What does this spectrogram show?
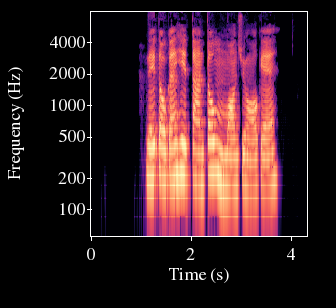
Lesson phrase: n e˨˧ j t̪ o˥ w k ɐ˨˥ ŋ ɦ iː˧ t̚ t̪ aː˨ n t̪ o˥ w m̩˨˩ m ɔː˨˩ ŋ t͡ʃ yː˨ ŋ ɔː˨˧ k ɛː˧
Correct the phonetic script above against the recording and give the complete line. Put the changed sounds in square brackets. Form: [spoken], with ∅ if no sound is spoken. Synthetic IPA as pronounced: n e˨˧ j t̪ [o˨] w k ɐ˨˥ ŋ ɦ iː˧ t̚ t̪ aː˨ n t̪ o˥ w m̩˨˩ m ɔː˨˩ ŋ t͡ʃ yː˨ ŋ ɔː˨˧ k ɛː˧

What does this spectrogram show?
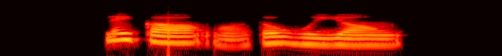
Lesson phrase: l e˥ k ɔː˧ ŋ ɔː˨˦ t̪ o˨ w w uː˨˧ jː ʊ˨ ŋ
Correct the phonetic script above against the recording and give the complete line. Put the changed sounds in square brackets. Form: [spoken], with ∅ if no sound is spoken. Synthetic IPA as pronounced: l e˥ k ɔː˧ ŋ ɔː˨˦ t̪ [o˥] w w uː˨˧ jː ʊ˨ ŋ

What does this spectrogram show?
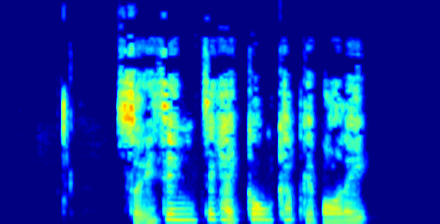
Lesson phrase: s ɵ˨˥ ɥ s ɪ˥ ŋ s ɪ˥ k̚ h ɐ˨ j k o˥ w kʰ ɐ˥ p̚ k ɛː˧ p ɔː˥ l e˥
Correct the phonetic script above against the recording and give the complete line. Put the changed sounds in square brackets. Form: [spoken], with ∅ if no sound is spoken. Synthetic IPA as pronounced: s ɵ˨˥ ɥ [t͡s] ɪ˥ ŋ [t͡s] ɪ˥ k̚ h ɐ˨ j k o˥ w kʰ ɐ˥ p̚ k ɛː˧ p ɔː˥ l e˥

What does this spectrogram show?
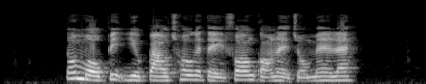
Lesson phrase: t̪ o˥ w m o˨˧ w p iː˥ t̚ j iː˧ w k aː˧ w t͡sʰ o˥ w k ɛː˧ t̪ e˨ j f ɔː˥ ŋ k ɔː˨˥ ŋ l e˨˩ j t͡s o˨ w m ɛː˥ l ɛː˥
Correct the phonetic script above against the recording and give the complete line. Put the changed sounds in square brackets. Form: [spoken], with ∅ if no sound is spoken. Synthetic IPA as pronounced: t̪ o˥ w m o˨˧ w p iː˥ t̚ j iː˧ w [p] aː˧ w t͡sʰ o˥ w k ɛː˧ t̪ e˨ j f ɔː˥ ŋ k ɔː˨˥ ŋ l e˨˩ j t͡s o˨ w m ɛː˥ l ɛː˥

